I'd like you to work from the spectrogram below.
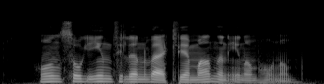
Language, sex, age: Swedish, male, 31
